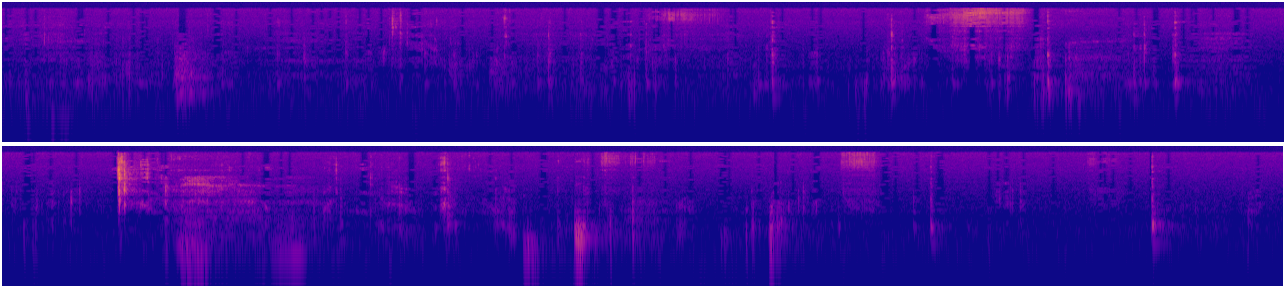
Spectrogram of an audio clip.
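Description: Faint close-up chewing and small mouth clicks of a person eating a fried chicken sandwich, then several louder short gulps from about seven seconds in while drinking from a steel tumbler.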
